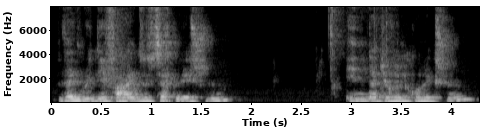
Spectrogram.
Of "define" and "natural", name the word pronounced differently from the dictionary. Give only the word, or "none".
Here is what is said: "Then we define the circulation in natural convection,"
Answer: natural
